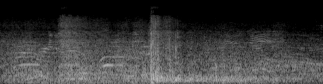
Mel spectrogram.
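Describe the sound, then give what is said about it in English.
Rioters throw massive fireworks into a dumpster burning in the middle of a street; two sharp booms ring out, the second louder, over a continuous roar of crowd noise. “Dumpster on fire in the middle of the street, about 1,000 mostly black clad rioters there. They were throwing massive fireworks into the center of it”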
